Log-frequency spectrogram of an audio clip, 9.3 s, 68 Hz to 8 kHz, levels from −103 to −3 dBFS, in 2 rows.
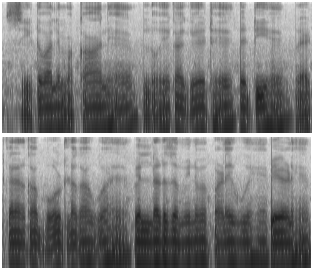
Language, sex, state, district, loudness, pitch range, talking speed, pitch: Hindi, male, Chhattisgarh, Bastar, -24 LUFS, 85-95 Hz, 160 wpm, 90 Hz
